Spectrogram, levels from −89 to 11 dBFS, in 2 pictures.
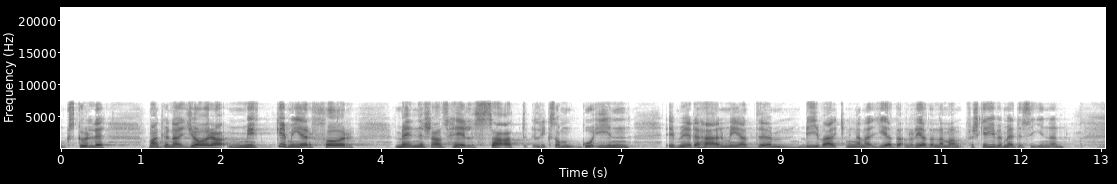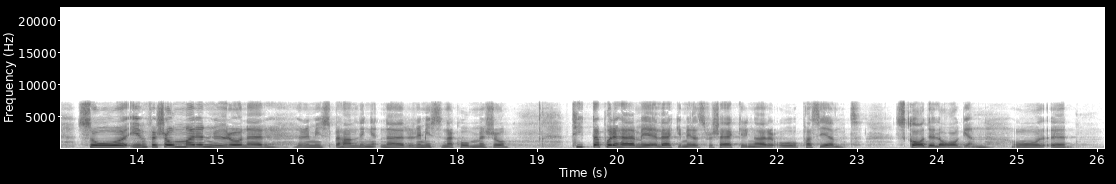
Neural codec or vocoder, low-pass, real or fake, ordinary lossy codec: none; 7.2 kHz; real; none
